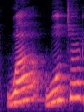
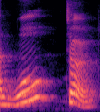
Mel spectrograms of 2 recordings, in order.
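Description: First: Said in the usual way. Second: "لووتر" broken into long وو, then تر; split into syllables. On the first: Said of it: "وووتر لاني بقسمها". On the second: Shown as a demonstration. Teacher reviews water with pupils, split in syllables. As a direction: sound out "لووتر" in two beats. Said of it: "لاني بقسمها لووتر".

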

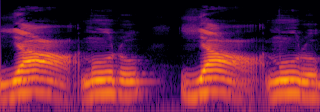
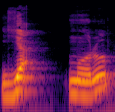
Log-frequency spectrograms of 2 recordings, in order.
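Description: First: ইয়া drawn into a squeezed ayn, then মুরু; pressed ayn. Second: ইয়া cut short with a glottal jerk, then মুরু; jolted hamza. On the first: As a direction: lean on the throat at the end of ইয়া before মুরু. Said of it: "চাপ দিয়ে বলতে হবে". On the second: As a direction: snap ইয়া shut on a hamza stop before মুরু. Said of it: "ধাক্কা দিয়ে বলতে হবে, ঝটকা করে". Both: Shown as a demonstration.

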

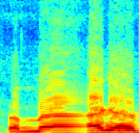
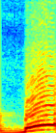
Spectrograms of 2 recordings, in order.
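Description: First: Said in the usual way. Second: High, drawn-out call of "maga"; hollered catchphrase. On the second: Pretend. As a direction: holler it like a silly battle cry. Yells the nickname as a call.

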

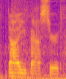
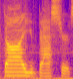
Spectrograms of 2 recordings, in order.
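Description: First: Said in the usual way. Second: Slow, louder snarl at the enemy; slow gamer snarl; angry growl at enemy. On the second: Real, not acted. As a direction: drag it out as you shoot him. Shooting enemy in game.

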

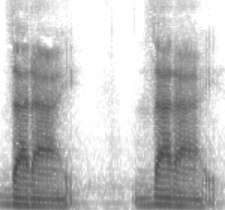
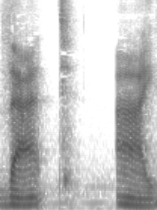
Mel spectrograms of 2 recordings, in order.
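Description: First: Linked "that I" with a flap. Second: "that I" with a hard stop between "that" and "I"; choppy "that I"; cut off. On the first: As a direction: tap the T into "I". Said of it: "vamos a decir". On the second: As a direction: break "that" sharply before "I". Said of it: "suena un poco cortado al decir that I". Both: Shown as a demonstration.

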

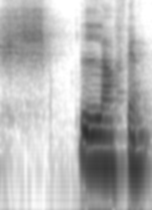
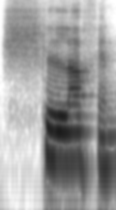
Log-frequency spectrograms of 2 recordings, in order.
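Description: First: শ্লাফেন drawn out very slowly and softer. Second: শ্লাফেন drawn out very slowly, louder, with a sh at the start; slow model word. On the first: German teacher quietly repeating the word for students, slow. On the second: German teacher slowly modelling the sh sound for students. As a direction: stretch শ্লাফেন syllable by syllable. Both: Shown as a demonstration. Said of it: "এই যে শ এর উচ্চারণ".

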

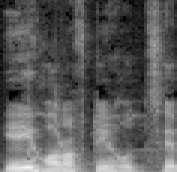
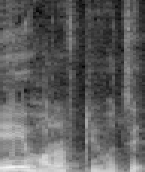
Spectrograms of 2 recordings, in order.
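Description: The two takes are said the same way.

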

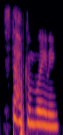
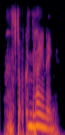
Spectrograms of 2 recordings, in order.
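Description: First: Slow, disbelieving echo; incredulous. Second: Loud, exasperated retort. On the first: She repeats his order back to him, incredulous. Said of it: "I say incredulously". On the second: He tells her off after her protest, exasperated. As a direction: push it out, fed up with the complaints. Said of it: "in exasperation". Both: A narrator's reading.

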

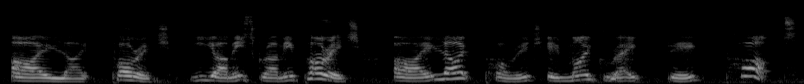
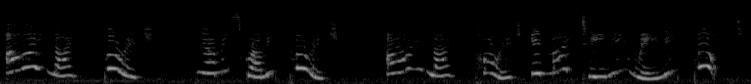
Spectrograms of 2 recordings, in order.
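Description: First: Big slow papa bear savouring his porridge; low booming daddy bear. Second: Much higher, tiny bear cub voice; high sweet baby bear. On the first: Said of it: "A Daddy Bear voice". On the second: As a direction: squeak it like the littlest bear. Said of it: "and a Baby Bear voice". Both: Acted.

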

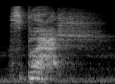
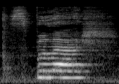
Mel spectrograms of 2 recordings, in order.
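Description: First: Gasp, then a voiceless splash; whispered splash. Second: Loud, full-voiced splash. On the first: Pretend. Teacher dunking a kitty in paint for children, whispered. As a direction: whisper it like a little sound effect. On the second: Teacher dunking a kitty in paint for children, loudly voiced.

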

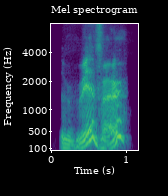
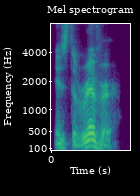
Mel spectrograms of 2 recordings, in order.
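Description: First: Rising, wondering little mouse; lightly voiced curious mouse; curious question. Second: Said in the usual way. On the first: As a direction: ask it with puzzled curiosity. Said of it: "Mouse asked curiously". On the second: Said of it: "replied the raccoon".

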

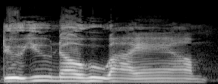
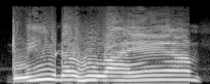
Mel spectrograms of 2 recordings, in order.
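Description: First: Drawn-out obnoxious whine, slightly high; obnoxious wrestler impression, slow and held back; Bully Ray. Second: Loud, high, drawn-out mocking holler; obnoxious wrestler catchphrase. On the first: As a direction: drag each word out mockingly at normal volume. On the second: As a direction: stretch every word out obnoxiously, full volume. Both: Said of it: "he says that so obnoxiously".

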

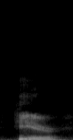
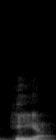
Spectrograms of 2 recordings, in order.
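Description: First: Said in the usual way. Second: "here" drawn out with the r dropped; Southern "here". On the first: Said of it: "Instead of saying here". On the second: Shown as a demonstration. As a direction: say "here" slowly as Southern "hee-ah". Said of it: "Mama started talking Southern style".

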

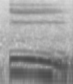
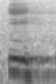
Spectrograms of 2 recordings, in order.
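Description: First: "Y" held long, gliding down; long Y vowel. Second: "Y" short, as in Vietnamese; Vietnamese-style Y. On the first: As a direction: draw out the vowel "Y". (ngân dài âm "Y") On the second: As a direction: cut the vowel "Y" short. (âm "Y" ngắn như tiếng Việt) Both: Shown as a demonstration. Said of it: "Chữ Y thứ ba giống tiếng Việt".

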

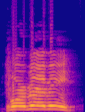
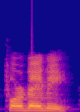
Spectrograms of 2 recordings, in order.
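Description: First: Louder and higher, pained sympathy; loud pitying cry. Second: Said in the usual way. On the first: Real, not acted. Watching a cornered character, a loud pitying cry. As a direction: cry out for the poor thing.

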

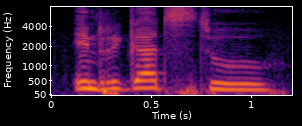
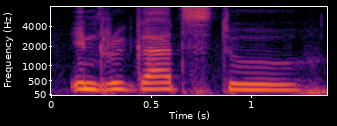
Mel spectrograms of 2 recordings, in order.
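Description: Both takes have the same delivery.

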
